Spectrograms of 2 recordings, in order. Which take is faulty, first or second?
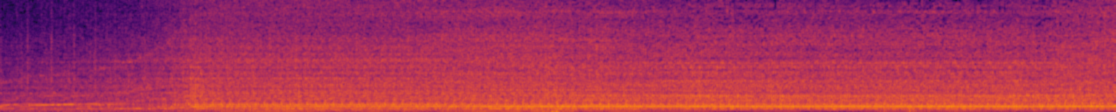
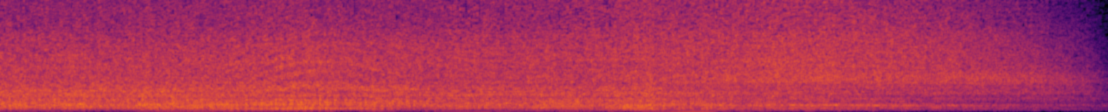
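first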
